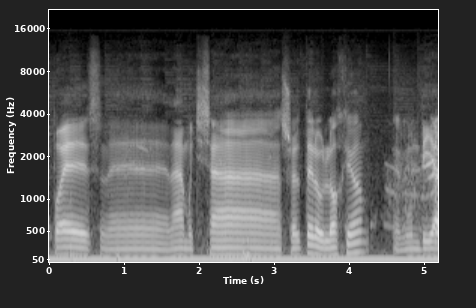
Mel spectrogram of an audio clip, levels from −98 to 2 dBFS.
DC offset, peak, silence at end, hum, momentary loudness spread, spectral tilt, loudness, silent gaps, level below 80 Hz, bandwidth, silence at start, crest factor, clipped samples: under 0.1%; 0 dBFS; 0 s; none; 10 LU; -5 dB/octave; -20 LUFS; none; -24 dBFS; 10.5 kHz; 0 s; 18 dB; under 0.1%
